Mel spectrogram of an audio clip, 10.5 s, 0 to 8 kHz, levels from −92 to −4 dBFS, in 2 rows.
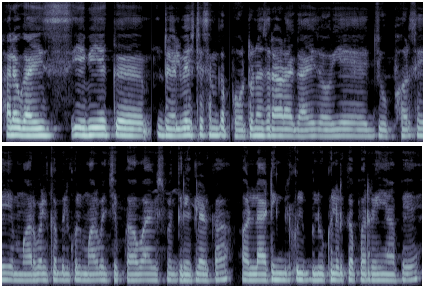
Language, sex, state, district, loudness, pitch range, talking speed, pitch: Hindi, male, Uttar Pradesh, Hamirpur, -31 LUFS, 135-150 Hz, 250 wpm, 140 Hz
